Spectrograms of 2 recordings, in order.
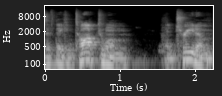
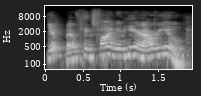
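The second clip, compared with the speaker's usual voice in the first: much higher, cheery mock voice; chirpy egg voice; 11 semitones higher, 6 dB louder than usual. DM voices an imagined answer from the egg in a high, chirpy mock voice. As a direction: chirp it like a creature inside the egg. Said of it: "like, a".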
